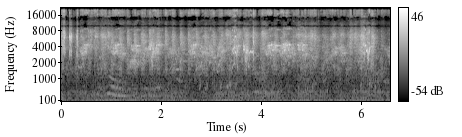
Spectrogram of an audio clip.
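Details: Baby budgerigars chirping in a constant, dense chatter of high, rapid tweets and squeaks that rise and fall in loudness throughout.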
